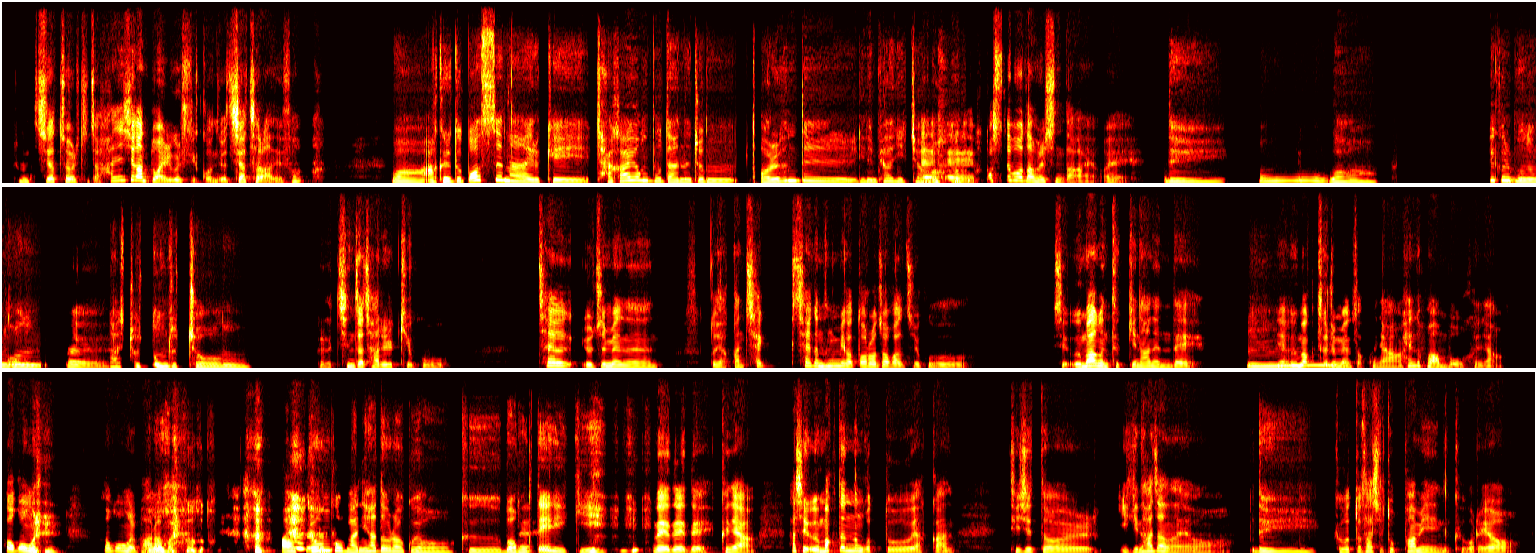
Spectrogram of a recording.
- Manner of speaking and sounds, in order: laugh; laugh; other background noise; laughing while speaking: "허공을"; laugh; laughing while speaking: "바라봐요"; laugh; laughing while speaking: "때리기"; laugh
- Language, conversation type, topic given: Korean, podcast, 디지털 디톡스는 어떻게 시작하나요?
- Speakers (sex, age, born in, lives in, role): female, 25-29, South Korea, South Korea, guest; female, 55-59, South Korea, South Korea, host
